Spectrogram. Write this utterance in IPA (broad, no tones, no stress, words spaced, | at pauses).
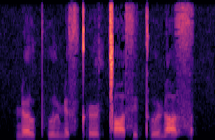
ɳʌlpʰul ɳəskʼə˞ǀɑsɪ tʼʊɳɑs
